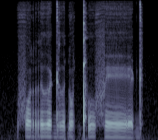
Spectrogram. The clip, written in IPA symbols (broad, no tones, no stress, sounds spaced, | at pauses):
f o r ɯː ɖ ɯː ɗ o ǃʼ u f eː ɖ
